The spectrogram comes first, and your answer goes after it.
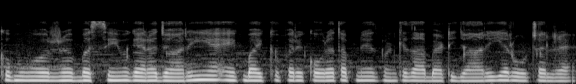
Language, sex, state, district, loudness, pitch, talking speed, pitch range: Hindi, female, Delhi, New Delhi, -15 LUFS, 180 Hz, 260 wpm, 175-190 Hz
